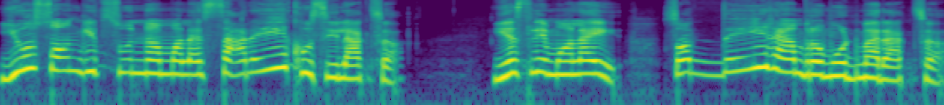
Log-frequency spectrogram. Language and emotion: Nepali, happy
